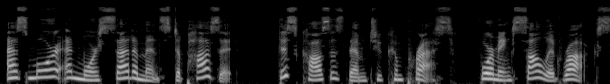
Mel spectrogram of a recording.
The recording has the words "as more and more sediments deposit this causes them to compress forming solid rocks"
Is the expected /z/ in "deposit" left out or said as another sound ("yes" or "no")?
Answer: no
